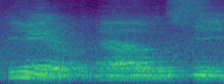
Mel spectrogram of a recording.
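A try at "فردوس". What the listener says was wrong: Okay, because we tend to automatically lighten the sound of huruf ra when we say firdaus. Okay, so firdausi. And when you pronounce, feel the tongue. What's the gesture that you are producing? And you lift the tongue, and the tongue is maintained flat. It is, and also teeth, front teeth, upper teeth. Your tongue is very close.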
